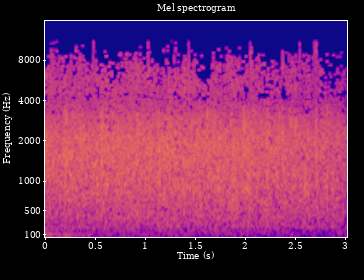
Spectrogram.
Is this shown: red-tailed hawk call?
no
